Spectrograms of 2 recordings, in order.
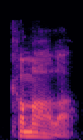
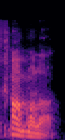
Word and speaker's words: Kamala: Her name is not Kamala, it's Kamala.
